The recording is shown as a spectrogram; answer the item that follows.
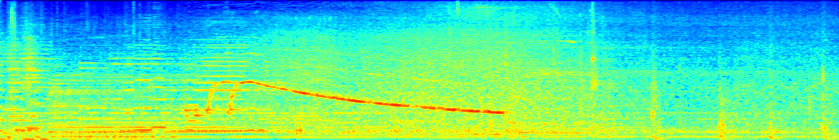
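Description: Police car pulling up: one long whine falling steadily in pitch for about two and a half seconds over a rushing noise, with a sharp knock about six seconds in, under dramatic background music.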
